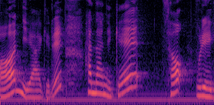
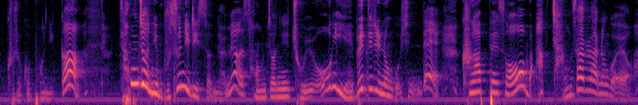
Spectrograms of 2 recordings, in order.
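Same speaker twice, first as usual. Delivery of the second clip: plain reading voice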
